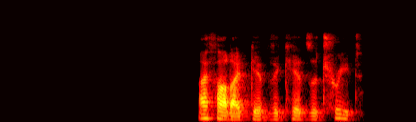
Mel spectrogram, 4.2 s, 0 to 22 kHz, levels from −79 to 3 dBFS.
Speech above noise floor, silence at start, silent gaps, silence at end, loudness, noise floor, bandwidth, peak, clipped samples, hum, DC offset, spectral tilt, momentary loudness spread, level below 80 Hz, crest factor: 62 dB; 2 s; none; 0.6 s; -24 LUFS; -86 dBFS; 7.4 kHz; -2 dBFS; under 0.1%; none; under 0.1%; -5 dB/octave; 15 LU; -68 dBFS; 26 dB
